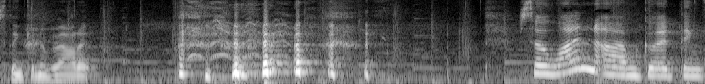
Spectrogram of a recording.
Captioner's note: laughs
